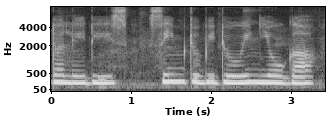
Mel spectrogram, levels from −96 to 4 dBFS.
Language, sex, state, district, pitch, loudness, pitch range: English, female, Assam, Kamrup Metropolitan, 205 Hz, -14 LUFS, 200-215 Hz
